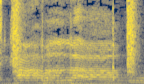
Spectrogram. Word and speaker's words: Kamala: It's not Kamala, no, her name is Kamala. Duh. emphasize the first syllable, it's Kamala.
